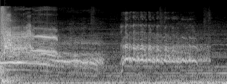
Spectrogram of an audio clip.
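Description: A thud as the kick lands, then a high scream that falls in pitch, then a second, steadier high scream about a second in. This is the comic screech of the kicked stuffed raccoon as it flies.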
